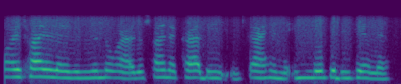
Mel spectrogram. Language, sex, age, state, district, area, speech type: Manipuri, female, 30-45, Manipur, Kangpokpi, urban, conversation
